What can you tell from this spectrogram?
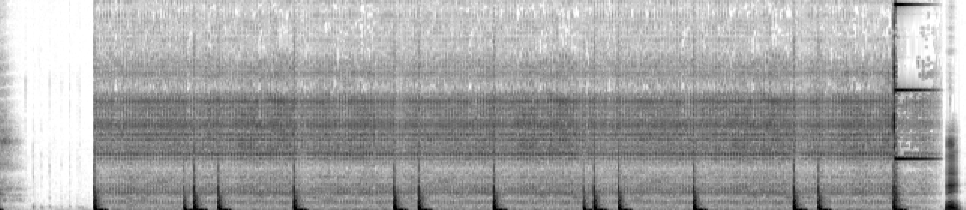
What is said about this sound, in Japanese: でここに、えー、そんなもんかさゆりオーブントースターの音を入れていきましょうか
